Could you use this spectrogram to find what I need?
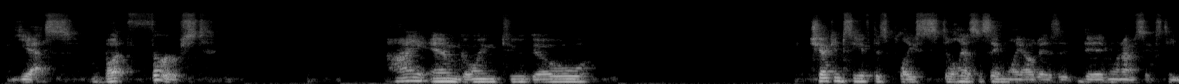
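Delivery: ordinary delivery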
